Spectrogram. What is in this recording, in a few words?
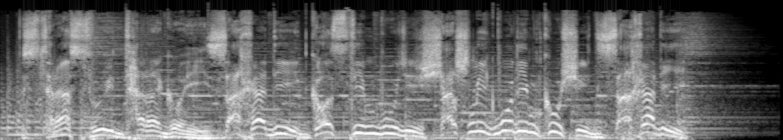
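Gruzin, Georgian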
